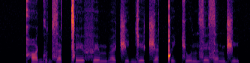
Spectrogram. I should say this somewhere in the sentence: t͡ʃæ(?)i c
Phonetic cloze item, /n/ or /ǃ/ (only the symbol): ǃ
